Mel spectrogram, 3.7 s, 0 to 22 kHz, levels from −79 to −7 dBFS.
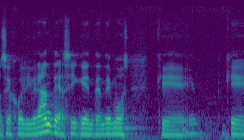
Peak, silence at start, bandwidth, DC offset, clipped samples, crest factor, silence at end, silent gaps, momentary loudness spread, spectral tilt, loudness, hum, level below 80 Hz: -16 dBFS; 0 s; 19 kHz; under 0.1%; under 0.1%; 18 dB; 0 s; none; 19 LU; -5.5 dB/octave; -34 LUFS; none; -62 dBFS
